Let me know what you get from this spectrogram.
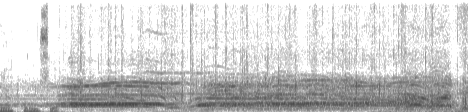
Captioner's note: applaud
